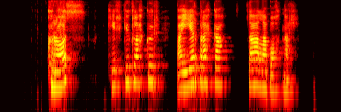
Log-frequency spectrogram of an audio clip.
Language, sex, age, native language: Icelandic, female, 30-39, Icelandic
